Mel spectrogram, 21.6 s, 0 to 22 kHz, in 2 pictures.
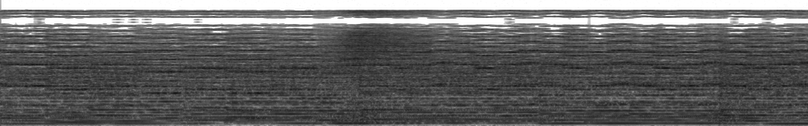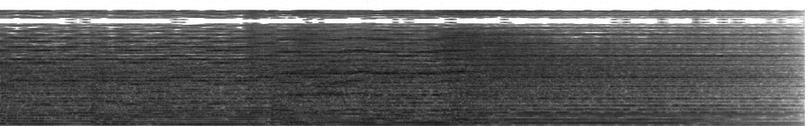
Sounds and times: Music: 0.0 - 21.5.

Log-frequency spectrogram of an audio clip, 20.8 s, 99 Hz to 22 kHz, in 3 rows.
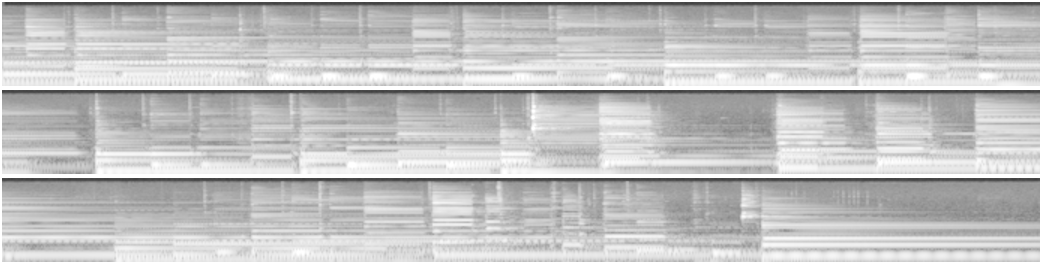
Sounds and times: Acoustic guitar: 0.0 - 20.7
Strum: 0.0 - 20.7.

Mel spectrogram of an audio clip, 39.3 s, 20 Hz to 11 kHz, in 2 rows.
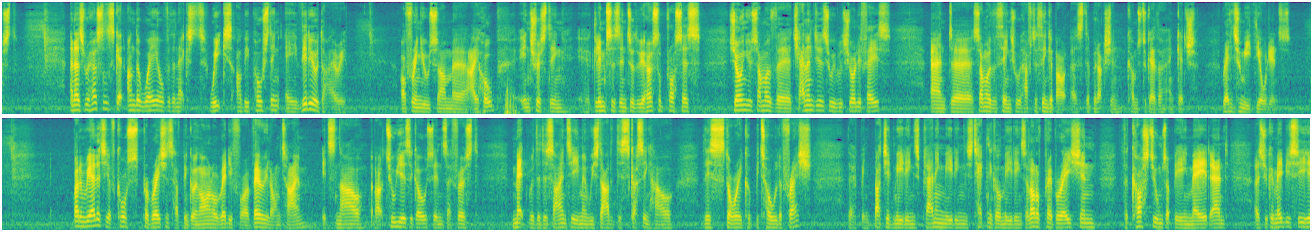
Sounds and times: Speech: 0.0 - 0.2, 1.0 - 5.2, 6.0 - 19.4, 20.7 - 39.2.

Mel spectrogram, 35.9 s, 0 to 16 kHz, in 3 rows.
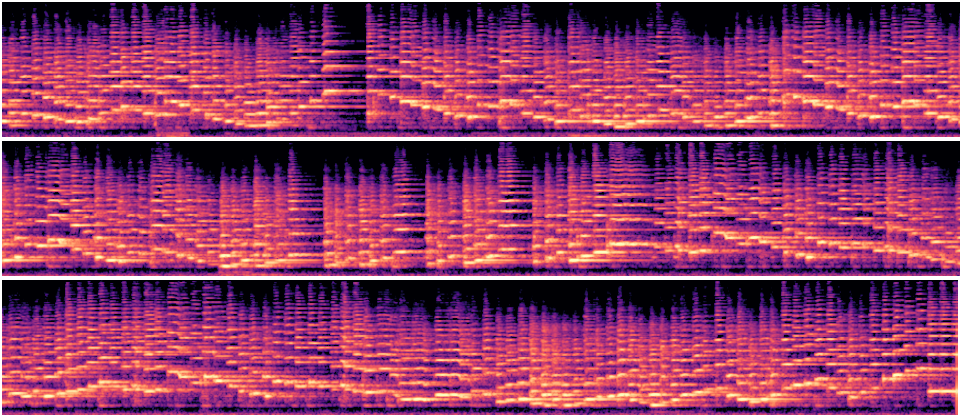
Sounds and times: Violin, fiddle: 0.0 - 35.9.

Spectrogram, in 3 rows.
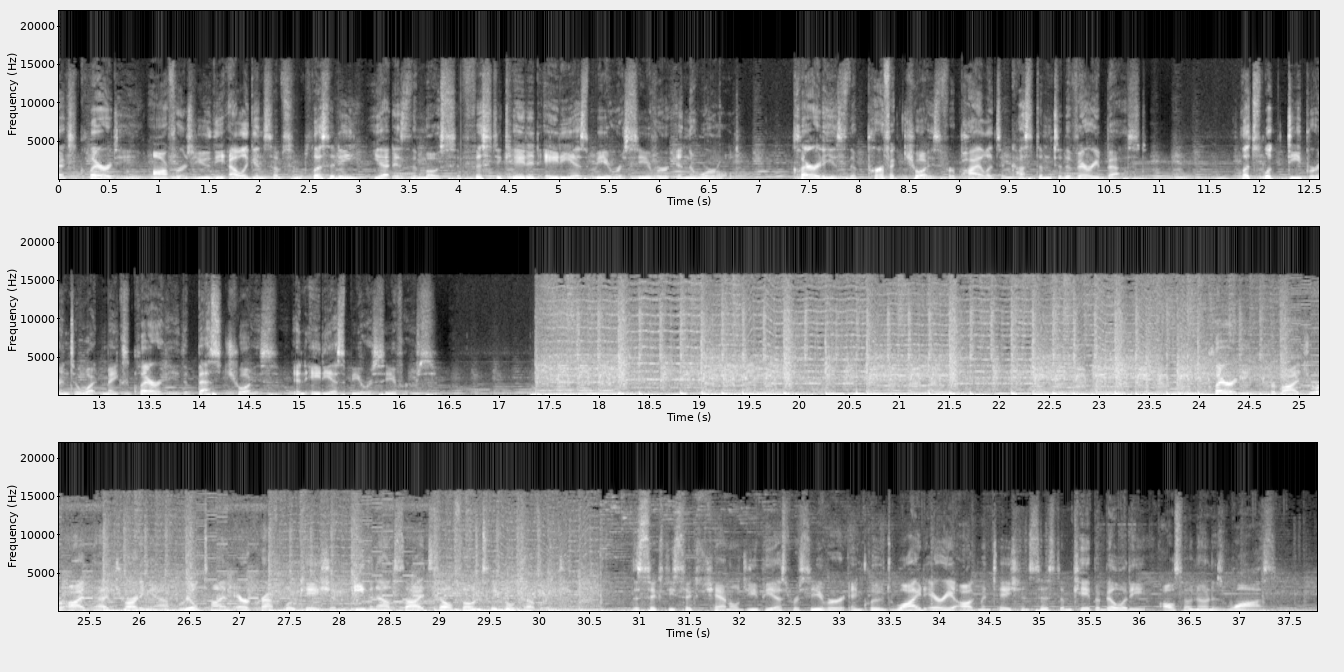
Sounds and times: Speech: 0.0 - 6.8, 7.4 - 10.9, 11.8 - 16.4, 24.1 - 30.3, 30.9 - 37.4
Music: 0.0 - 37.7.

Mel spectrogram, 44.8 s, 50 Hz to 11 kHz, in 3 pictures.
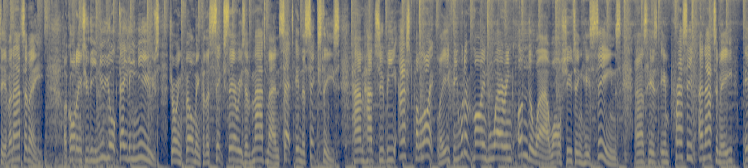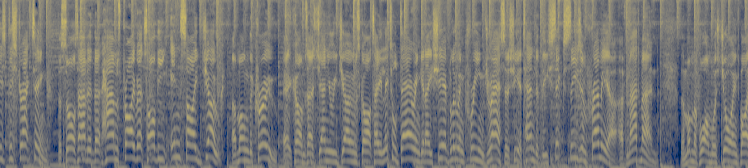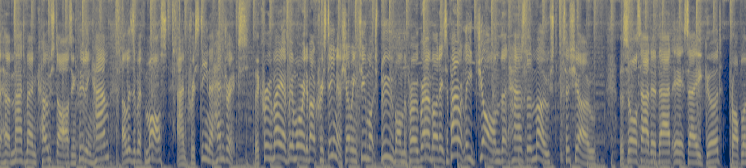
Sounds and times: Music: 0.0 - 44.8
Speech: 0.0 - 44.8.

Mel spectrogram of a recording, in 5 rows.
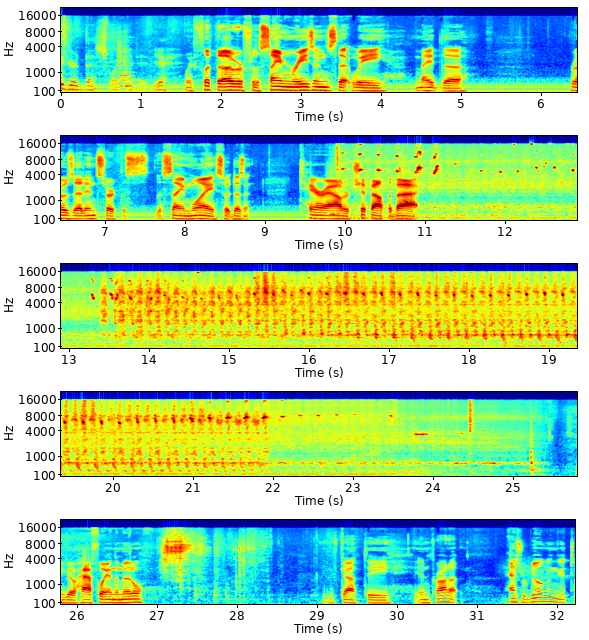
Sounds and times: Speech: 0.0 - 5.1, 6.4 - 8.8, 9.4 - 10.9, 25.8 - 26.9, 29.1 - 30.8, 31.4 - 32.2
Tools: 9.9 - 22.1.

